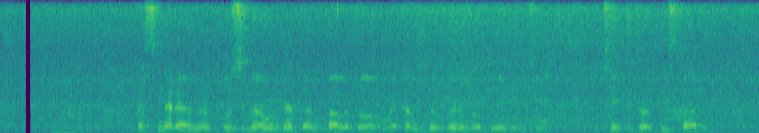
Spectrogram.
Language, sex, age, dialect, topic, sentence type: Telugu, male, 41-45, Southern, agriculture, statement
